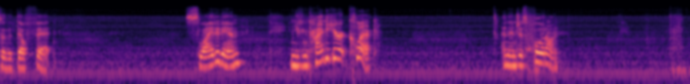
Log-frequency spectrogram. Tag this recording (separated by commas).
Speech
